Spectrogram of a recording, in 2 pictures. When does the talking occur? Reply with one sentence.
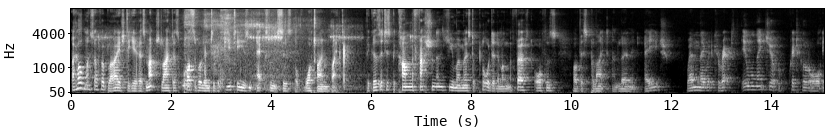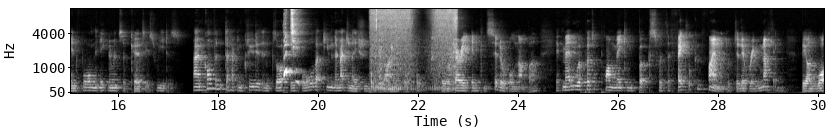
You can hear the talking from 0.0 to 30.1 s.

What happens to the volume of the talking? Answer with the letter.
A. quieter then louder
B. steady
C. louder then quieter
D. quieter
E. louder
D.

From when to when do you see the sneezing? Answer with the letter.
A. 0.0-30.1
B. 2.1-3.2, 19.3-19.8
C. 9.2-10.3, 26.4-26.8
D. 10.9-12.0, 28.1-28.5
B.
